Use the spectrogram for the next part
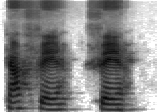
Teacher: O fé, última sílaba acentuada.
